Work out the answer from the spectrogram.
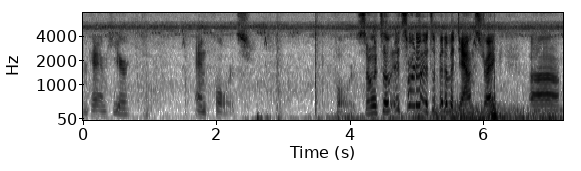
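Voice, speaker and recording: Guy teaching martial arts moves, takes it really slow, clipped phrases, lots of background noise like outside with bugs. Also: high voice, sing-song. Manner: short clipped phrases with frequent check-in tags. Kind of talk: hands-on technique demonstration, instructional.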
